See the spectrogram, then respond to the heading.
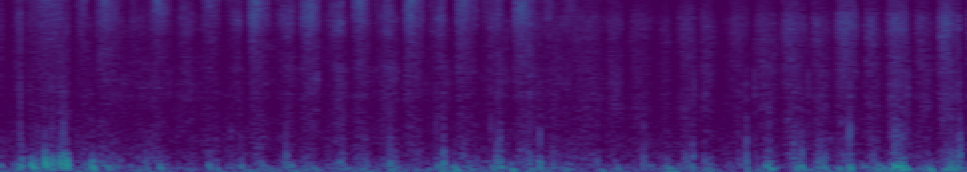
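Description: Long nails scratch fast along the forearm of a dark red and black knit sweater sleeve. The result is a quiet, steady run of rapid, rough scratching strokes, each a bright, hissy rasp over soft low rubbing thumps.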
